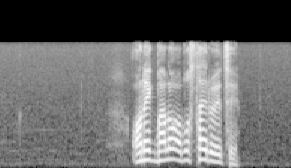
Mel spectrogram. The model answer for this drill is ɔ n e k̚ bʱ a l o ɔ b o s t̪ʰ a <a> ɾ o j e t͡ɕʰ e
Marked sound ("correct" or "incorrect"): incorrect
